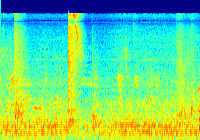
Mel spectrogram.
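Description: A steady background hum with faint voices, and two brief rustling knocks from a phone being handled near the microphone about a third of a second and a second and a half in.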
